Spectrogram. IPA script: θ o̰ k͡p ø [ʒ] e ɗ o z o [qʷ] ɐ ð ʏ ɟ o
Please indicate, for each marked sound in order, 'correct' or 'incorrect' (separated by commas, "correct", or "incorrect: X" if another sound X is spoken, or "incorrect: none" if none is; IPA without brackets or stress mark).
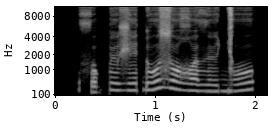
correct, incorrect: ʁʷ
